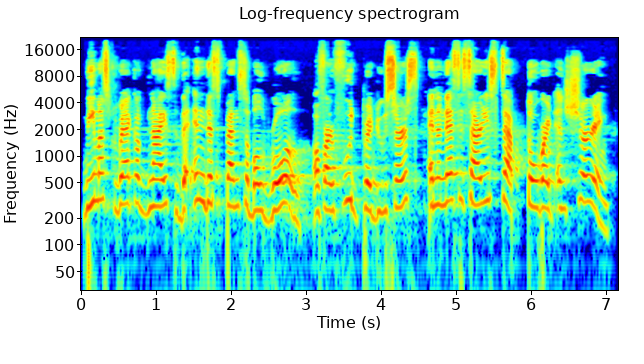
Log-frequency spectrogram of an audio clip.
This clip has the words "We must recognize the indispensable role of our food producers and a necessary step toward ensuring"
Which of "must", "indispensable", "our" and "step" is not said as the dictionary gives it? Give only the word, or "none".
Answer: our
